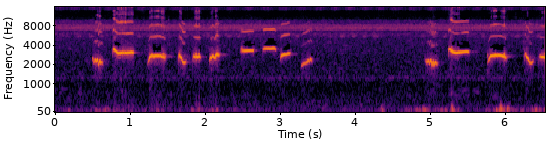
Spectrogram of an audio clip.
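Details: Oriental magpie-robin lure song for trapping in an oil palm plantation: a string of separate whistled notes at varying pitch, a pause, then more slurred whistles, with faint low rustling and a steady high hiss.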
